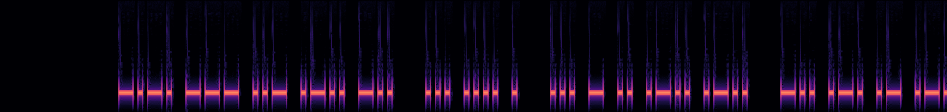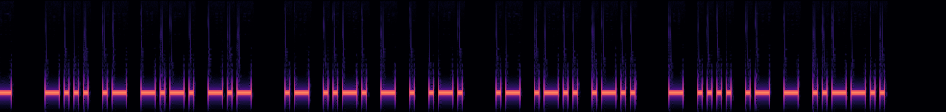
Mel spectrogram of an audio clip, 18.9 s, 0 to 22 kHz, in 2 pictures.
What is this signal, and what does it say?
Morse code, heard as a keyed tone, about 25 wpm, 700 Hz. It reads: COULD SHE STILL DRAW BACK AFTER ALL THAT?
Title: Sentences from Top 1000 Words - Review Part 1 - 25wpm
